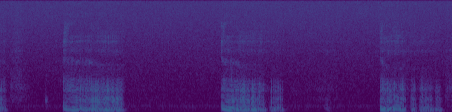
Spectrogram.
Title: Snoring Alabama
